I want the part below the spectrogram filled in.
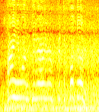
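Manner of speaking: high squeaky mock of the wife snapping. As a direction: squeak it out like a shrill caricature of his wife. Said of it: "So she was like".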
